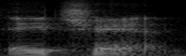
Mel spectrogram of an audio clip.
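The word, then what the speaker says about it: Achane: uh the Dolphins running back room is it a Chan is that how you say his name apparently it is it is aan aan okay aan though a carries just corrected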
